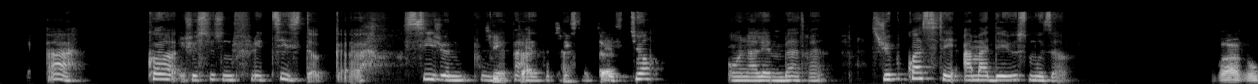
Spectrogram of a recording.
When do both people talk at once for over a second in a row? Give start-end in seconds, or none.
4.9-6.2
